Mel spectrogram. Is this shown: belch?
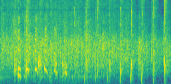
no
